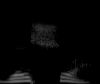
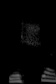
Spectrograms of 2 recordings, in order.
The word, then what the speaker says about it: 예슈아: 나의 대답은 뭐냐면 내가 예슈아 어 예 예슈아 예슈아 예수님의 히브리식 그러니까 그 당시 아람어 발음입니다 우리는 예수 하고 영어로는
